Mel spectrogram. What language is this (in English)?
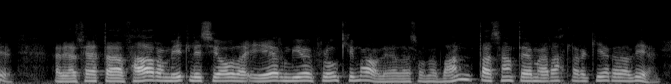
Icelandic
